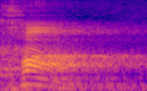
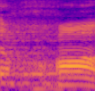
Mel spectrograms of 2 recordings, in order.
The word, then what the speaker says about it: خا: بھی کیا ہوتا ہے، اس کو پڑھ دیا جاتا ہے کھا، کھا جو پڑھا جاتا ہے وہ اردو کا تلفظ ہے یہ کھا، اور کھا کیسے بنتا ہے، کاف اور ہا کو ملا کے کھا بناتی ہے، لیکن عربی میں یہ خا ہوتا ہے۔ اب خا سے جب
